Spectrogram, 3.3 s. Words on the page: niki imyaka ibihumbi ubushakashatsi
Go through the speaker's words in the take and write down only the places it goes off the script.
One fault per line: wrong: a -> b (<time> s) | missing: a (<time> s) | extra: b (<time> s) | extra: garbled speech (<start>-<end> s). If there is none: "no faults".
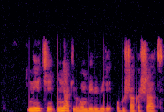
extra: bibiri (1.9 s)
